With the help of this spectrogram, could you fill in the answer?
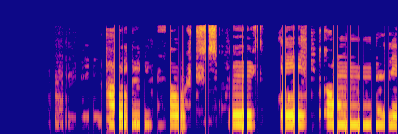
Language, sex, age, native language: Icelandic, female, 18-19, Icelandic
